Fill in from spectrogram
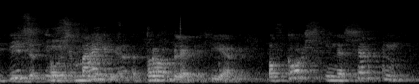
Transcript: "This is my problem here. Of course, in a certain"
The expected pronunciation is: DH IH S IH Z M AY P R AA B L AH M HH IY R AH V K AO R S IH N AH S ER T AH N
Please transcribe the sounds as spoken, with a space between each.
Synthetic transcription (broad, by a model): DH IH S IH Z M AY P R AA B L AH M HH IY R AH F K AO R S IH N AH S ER T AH N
